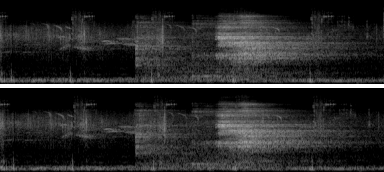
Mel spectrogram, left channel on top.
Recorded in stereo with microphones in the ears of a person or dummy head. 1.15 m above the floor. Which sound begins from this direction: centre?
Cutlery clinking, at 1.4 s.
